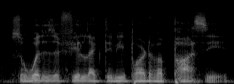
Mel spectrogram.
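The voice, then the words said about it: Put-on foreign accent. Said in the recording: “I don't know why I gave him that accent, because that's not what they sound like either”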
